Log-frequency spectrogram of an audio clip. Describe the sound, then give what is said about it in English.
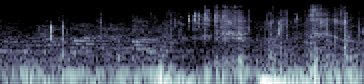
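Crunching and chewing as crickets are eaten, with a series of crisp, uneven bites and moist squishy mouth sounds, fairly loud and clustered in bursts, with faint voices in the background. “Like, I dropped all my crickets.”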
